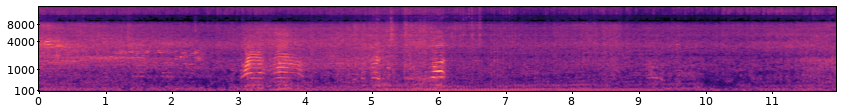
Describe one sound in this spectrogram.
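Motorbikes ride past on a wet road.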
